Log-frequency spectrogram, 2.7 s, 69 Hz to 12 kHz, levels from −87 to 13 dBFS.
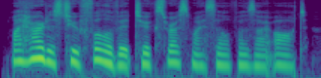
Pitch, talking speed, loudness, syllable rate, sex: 185 Hz, 290 wpm, -19 LUFS, 6.3 syllables/s, female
